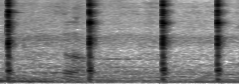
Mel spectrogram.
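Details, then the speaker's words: Removed Mazda rear gas shock absorber worked by hand: four sharp hollow knocks at irregular intervals; shock has leaked, returns too fast and bottoms against its internal stop; other shock silent and normal. "suara itu sudah terjadi kebocoran jadi ini sudah mentok di ujung sini untuk beradu"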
